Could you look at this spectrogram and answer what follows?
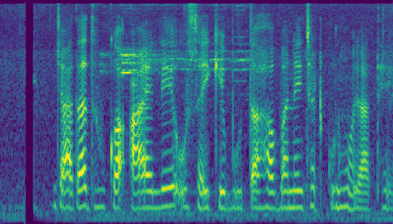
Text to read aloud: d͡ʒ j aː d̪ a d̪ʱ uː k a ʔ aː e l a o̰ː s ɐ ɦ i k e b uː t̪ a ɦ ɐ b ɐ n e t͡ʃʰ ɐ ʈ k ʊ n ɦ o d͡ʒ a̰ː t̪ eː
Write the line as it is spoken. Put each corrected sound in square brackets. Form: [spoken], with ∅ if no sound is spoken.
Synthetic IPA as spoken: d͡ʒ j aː d̪ a d̪ʱ uː k a ʔ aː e l [e] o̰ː s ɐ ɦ i k e b uː t̪ a ɦ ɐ b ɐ n e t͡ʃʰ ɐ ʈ k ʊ n ɦ o d͡ʒ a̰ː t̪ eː

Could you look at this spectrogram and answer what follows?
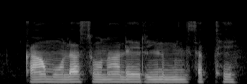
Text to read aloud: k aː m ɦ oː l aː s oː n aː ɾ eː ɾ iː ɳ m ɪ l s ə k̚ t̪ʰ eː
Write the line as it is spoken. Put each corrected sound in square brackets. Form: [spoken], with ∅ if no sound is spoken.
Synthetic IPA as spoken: k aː m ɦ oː l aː s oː n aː [l] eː ɾ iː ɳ m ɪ l s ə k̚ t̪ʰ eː

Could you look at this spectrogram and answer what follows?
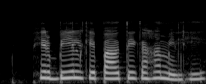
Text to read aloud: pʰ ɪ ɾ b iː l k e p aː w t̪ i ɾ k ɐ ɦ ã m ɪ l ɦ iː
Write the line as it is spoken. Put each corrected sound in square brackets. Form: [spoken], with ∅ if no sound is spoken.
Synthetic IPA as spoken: pʰ ɪ ɾ b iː l k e p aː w t̪ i [∅] k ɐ ɦ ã m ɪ l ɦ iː

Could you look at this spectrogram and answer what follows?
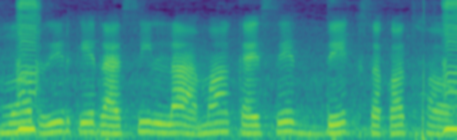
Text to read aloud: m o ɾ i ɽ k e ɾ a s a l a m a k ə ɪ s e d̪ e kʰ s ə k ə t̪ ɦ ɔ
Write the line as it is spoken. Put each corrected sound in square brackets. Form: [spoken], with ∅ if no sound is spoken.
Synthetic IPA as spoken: m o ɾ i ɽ k e ɾ a s [i] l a m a k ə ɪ s e d̪ e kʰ s ə k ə t̪ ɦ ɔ

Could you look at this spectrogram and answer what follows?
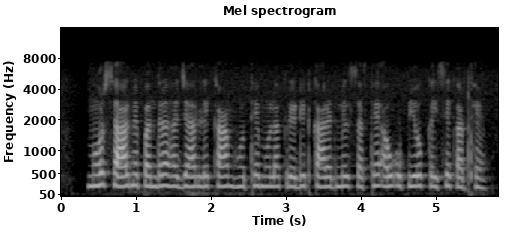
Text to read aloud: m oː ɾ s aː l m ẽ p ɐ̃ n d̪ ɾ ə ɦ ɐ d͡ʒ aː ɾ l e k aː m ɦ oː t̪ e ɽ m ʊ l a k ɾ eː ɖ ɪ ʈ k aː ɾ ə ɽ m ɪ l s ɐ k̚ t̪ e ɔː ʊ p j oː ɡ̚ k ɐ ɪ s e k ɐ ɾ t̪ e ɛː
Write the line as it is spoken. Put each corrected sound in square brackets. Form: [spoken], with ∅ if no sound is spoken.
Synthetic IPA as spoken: m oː ɾ s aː l m ẽ p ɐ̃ n d̪ ɾ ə ɦ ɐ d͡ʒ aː ɾ l e k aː m ɦ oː t̪ e [∅] m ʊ l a k ɾ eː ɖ ɪ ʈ k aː ɾ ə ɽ m ɪ l s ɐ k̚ t̪ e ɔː ʊ p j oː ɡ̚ k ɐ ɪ s e k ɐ ɾ t̪ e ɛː

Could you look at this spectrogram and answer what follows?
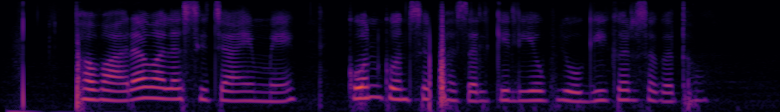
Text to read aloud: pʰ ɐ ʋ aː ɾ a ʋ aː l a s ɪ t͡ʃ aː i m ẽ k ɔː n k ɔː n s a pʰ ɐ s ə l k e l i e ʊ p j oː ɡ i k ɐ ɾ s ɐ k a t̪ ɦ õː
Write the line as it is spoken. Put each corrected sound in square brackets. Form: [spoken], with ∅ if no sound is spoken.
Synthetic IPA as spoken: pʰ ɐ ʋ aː ɾ a ʋ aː l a s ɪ t͡ʃ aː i m ẽ k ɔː n k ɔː n s [e] pʰ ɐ s ə l k e l i e ʊ p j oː ɡ i k ɐ ɾ s ɐ k [ə] t̪ ɦ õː

